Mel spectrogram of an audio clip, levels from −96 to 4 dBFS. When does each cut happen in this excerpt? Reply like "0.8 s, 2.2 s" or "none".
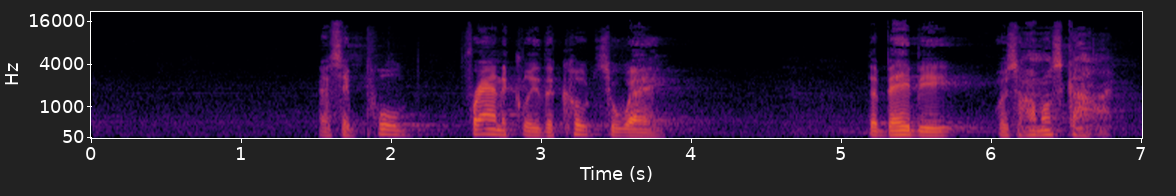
none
